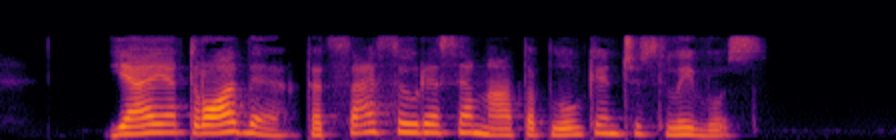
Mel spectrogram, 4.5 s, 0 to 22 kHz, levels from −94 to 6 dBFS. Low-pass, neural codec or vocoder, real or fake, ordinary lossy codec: 7.2 kHz; codec, 16 kHz, 1 kbps, X-Codec, HuBERT features, trained on balanced general audio; fake; MP3, 48 kbps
